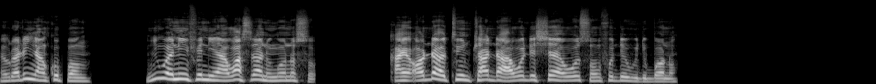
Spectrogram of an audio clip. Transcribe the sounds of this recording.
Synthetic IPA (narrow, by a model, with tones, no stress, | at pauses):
æ˨wu˨ɾa˨dɪ˦ɲã˨ŋkʰo˦pʰɔ̃˦n̩˨ | ɲĩ˦wa˦˨nĩ˦m̩˦fi˦nĩ˨a˨wa˦sɪ˦ɾa˦˨nũ˨ŋõ˦nʊ̃˦sʊ̰˨ | kʰa˨jɛ˨ʔɔ˨dɛ˦˨tʰũ˦ɲ̩˨t͡ɕᶣa˦da˨wʊ˦dɪ˦ɕɛ˦wʊ˦sʊ̃˨m˦fʊ˦de˦˨wi˨di˨bɔ˦nʊ̃˦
